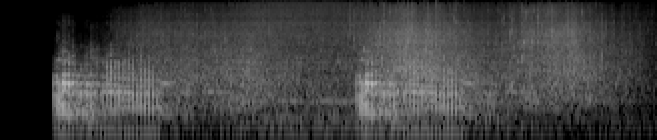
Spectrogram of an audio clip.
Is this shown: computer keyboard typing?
no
